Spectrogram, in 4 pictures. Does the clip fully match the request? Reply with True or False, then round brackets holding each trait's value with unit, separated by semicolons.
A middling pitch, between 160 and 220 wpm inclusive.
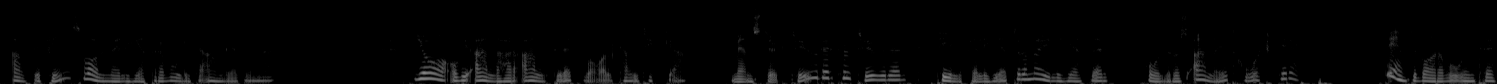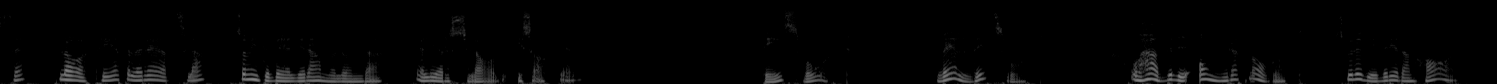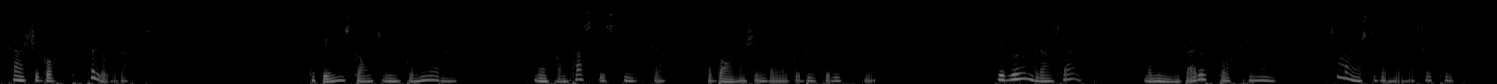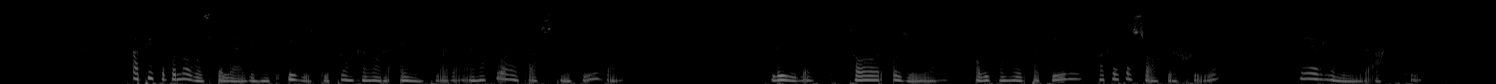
False (170 Hz; 130 wpm)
